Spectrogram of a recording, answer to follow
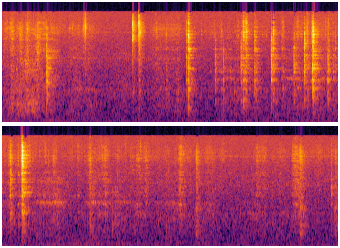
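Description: Sharp metallic clicks and clinks of screws and a small hand tool against the motorcycle engine's metal side cover as the cover is fitted back on. The clicks come thick in the first five or six seconds, then only a few quieter taps.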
